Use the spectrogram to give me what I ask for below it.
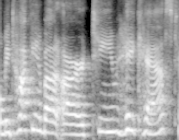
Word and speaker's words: HAQAST: talking about our team hey cast as we pronounce the funny acronym um this is a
